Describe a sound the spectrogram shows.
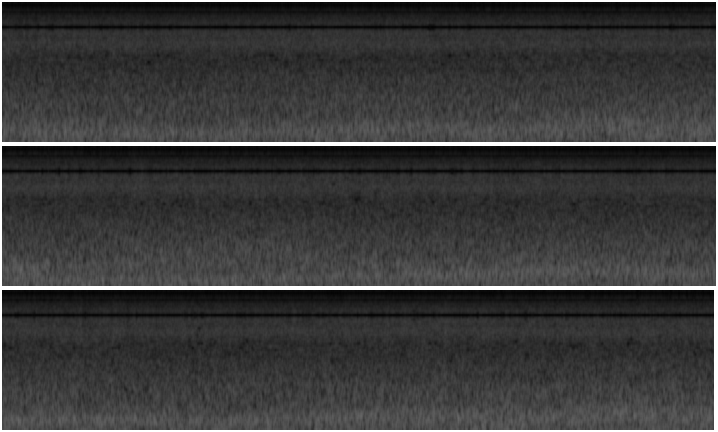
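A large ship's engine rumbles low and steadily.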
